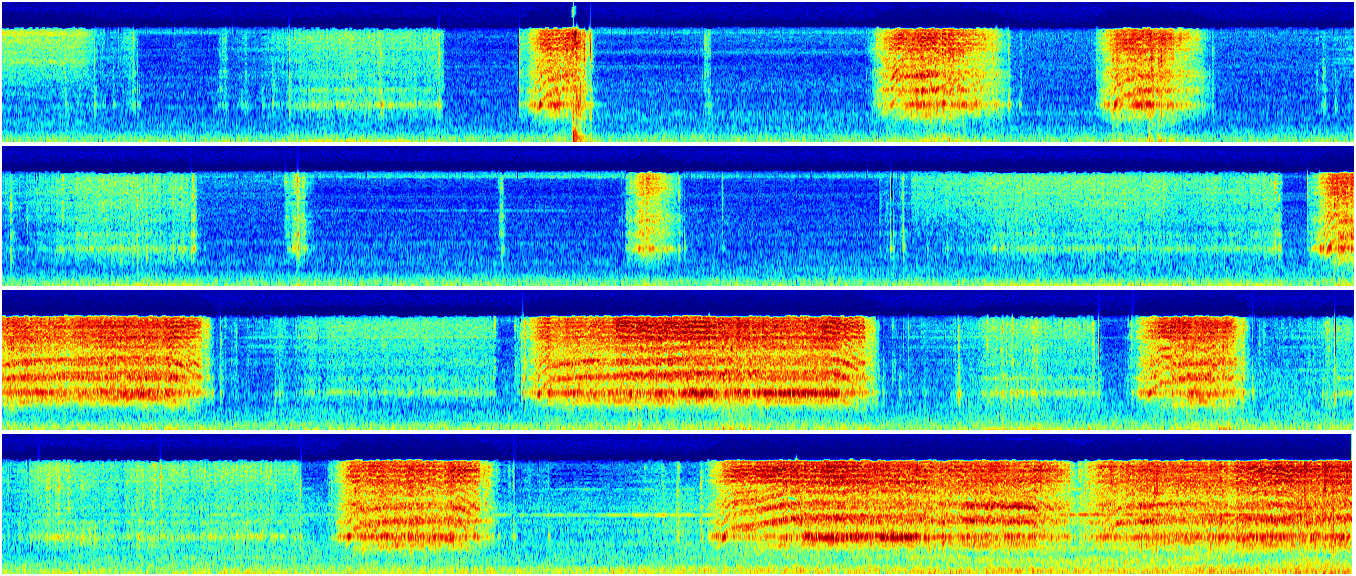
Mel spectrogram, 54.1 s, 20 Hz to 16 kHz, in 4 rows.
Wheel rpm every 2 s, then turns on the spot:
0, 10, 20, 10, 60, 40, 0, 20, 0, 0, 0, 10, 20, 100, 110, 10, 150, 190, 10, 70, 10, 20, 100, 20, 200, 130, 210.
2-4 14-16 22-26 30-32 36-42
